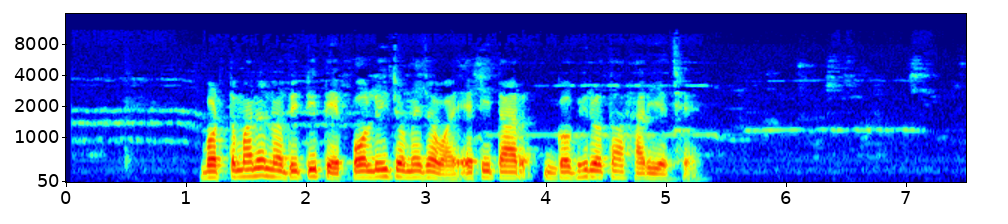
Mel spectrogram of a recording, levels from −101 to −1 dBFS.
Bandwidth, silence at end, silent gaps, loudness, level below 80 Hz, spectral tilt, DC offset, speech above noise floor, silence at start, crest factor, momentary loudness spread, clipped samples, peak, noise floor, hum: 5.6 kHz; 2.25 s; none; -20 LUFS; -70 dBFS; -10 dB/octave; under 0.1%; 39 dB; 1.1 s; 20 dB; 6 LU; under 0.1%; -2 dBFS; -58 dBFS; none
